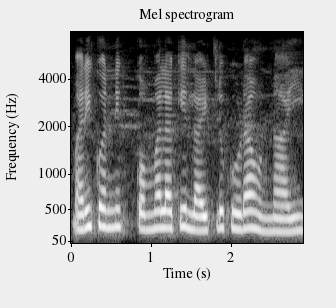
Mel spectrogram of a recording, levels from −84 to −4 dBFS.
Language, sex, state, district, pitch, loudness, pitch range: Telugu, female, Telangana, Hyderabad, 230 Hz, -13 LUFS, 200-240 Hz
